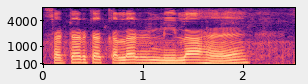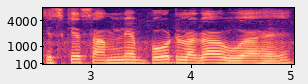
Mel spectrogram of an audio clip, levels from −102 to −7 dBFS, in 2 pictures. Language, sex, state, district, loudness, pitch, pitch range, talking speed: Hindi, male, West Bengal, Alipurduar, -16 LUFS, 145 Hz, 135-155 Hz, 130 wpm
